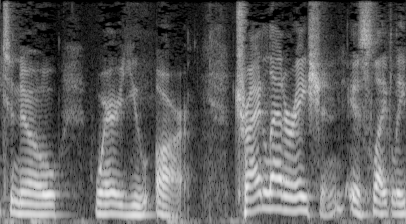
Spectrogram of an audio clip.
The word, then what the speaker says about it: trilateration: are trilateration is slightly different from that trilateralization is the need did i say it i'm going to do this you're going to have to correct me every time just so i can start saying it right trilateration yes trilateration is just the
